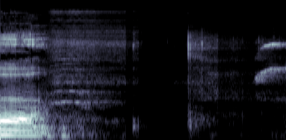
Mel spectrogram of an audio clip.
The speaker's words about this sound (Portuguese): Nossa, velho, puta que pariu, passarinho que tá foda.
